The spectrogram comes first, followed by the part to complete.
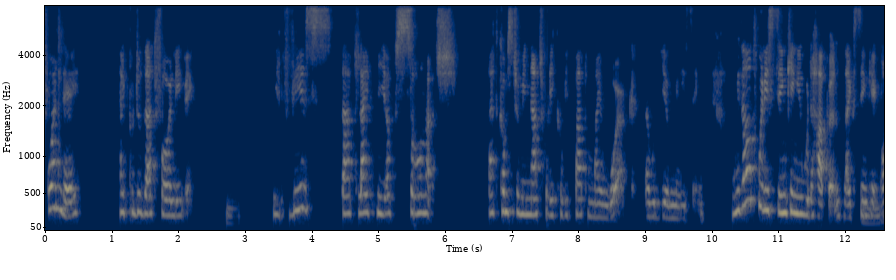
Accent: France; moved away as an adult; also born or lived in United States; I was born and raised in France.

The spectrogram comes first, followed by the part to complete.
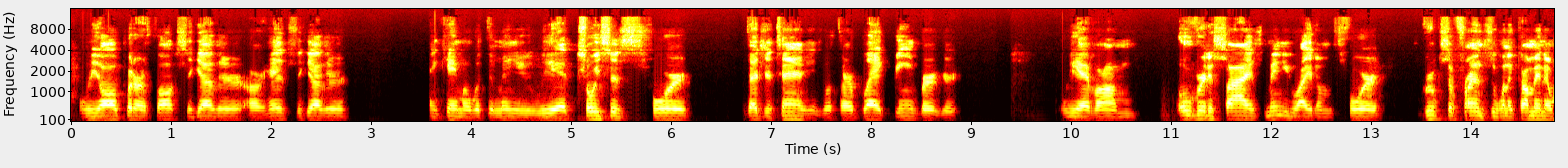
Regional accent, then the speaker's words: South Carolina, United States; I grew up in South Carolina too.

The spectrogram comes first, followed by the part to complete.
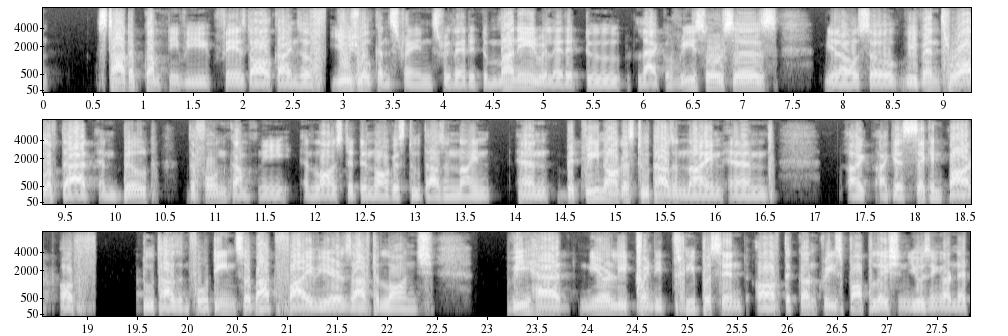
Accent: New Delhi, Delhi, India; moved away as an adult; also born or lived in New Zealand; now in Austin, United States; I was born in New Delhi, India. And yes, the capital of India. I was born and bred there

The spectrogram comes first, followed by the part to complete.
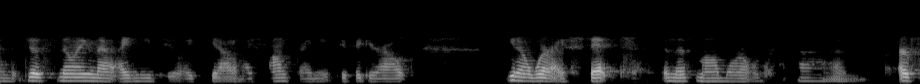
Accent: Western Kansas, United States; moved away as an adult; also born or lived in Omaha, Nebraska; now in Windsor, Colorado, United States; I grew up in Western Kansas and then left when I went to college.

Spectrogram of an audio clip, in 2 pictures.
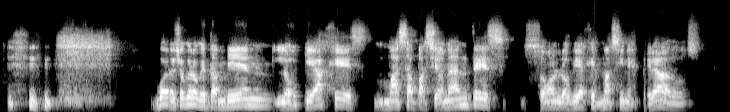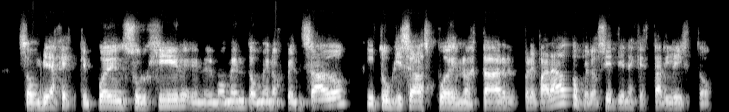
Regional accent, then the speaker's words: Argentina; como somos argentinos

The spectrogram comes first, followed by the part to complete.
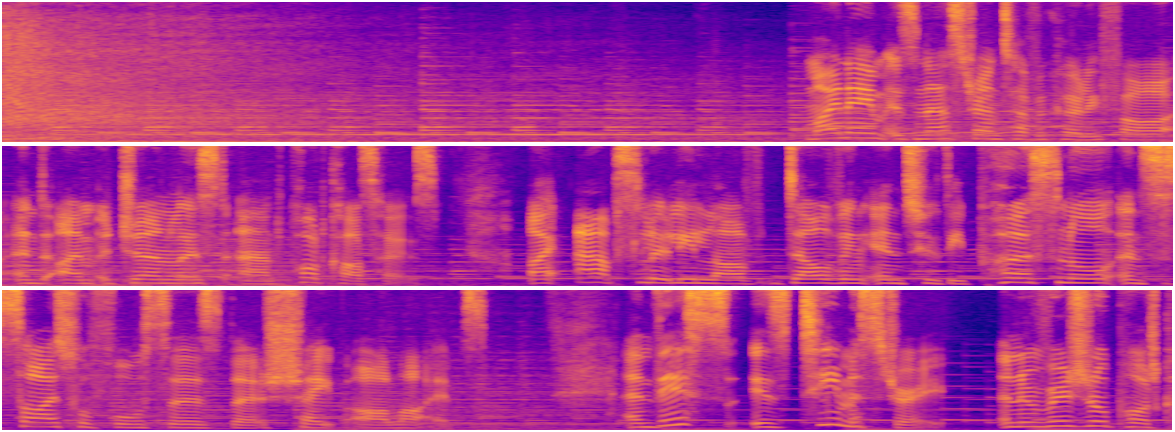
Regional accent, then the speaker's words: London, United Kingdom; I grew up in London

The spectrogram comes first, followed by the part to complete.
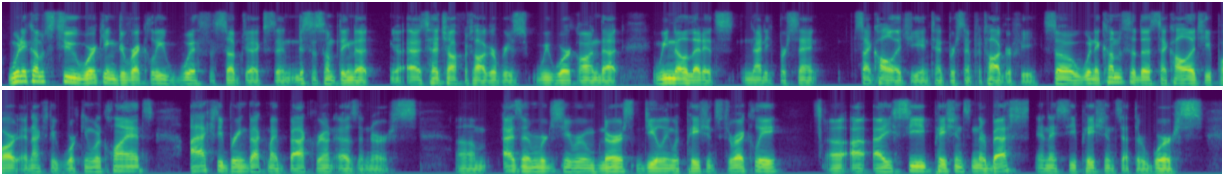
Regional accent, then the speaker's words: California, United States; also born or lived in Kuwait; now in Washington, D.C., United States; I spent most of my childhood in growing up in California

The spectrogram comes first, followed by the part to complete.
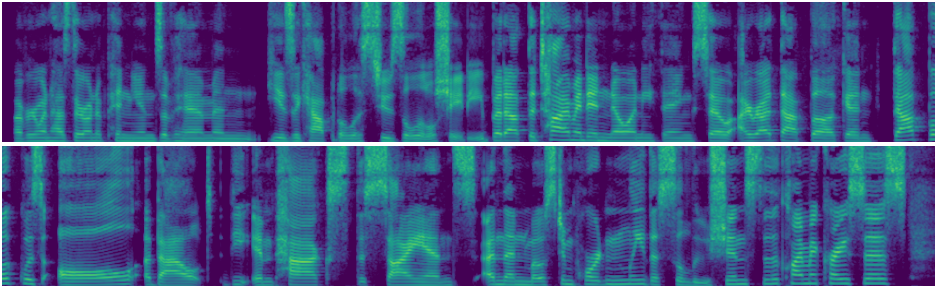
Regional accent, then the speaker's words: Miami, Florida, United States; I grew up in Miami

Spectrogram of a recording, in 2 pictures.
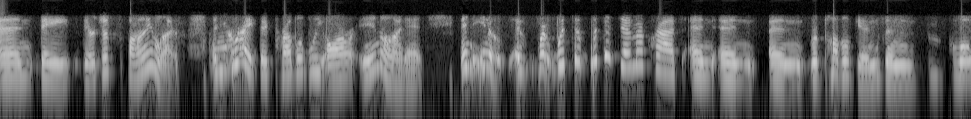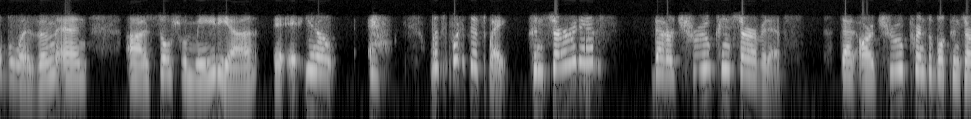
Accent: New York, United States; I'm from New York

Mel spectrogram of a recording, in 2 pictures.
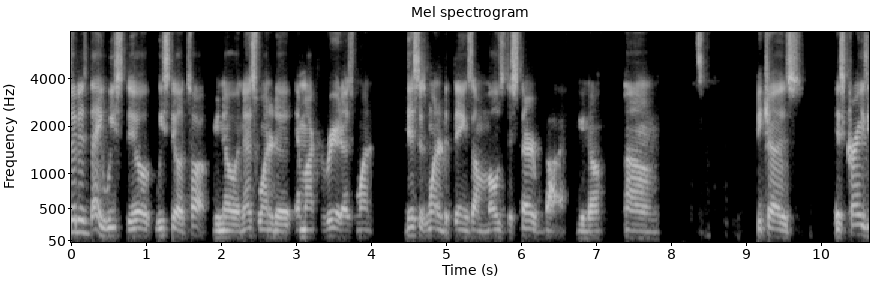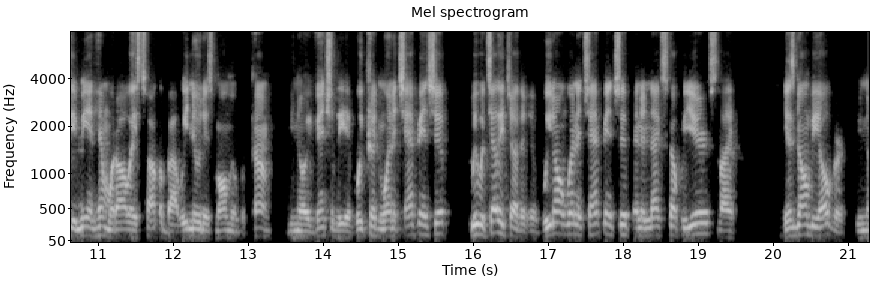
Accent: Oakland, California, United States; Like, I'm from Oakland.

